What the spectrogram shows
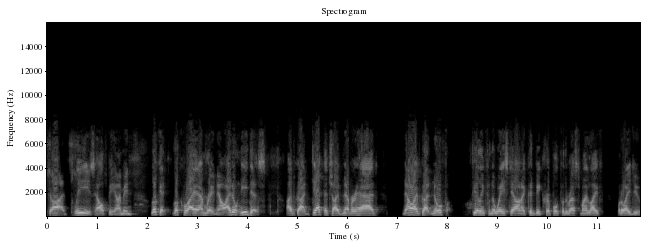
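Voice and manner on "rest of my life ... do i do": ordinary talk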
